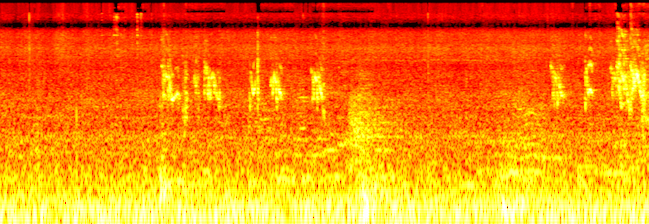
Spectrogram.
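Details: Pet budgerigars, a small parrot-family flock, giving scattered short bright chirps in loose bursts over a low steady background rumble.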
